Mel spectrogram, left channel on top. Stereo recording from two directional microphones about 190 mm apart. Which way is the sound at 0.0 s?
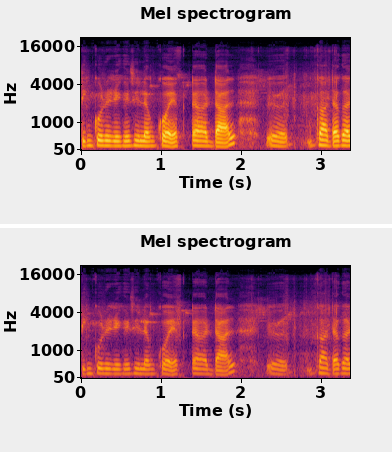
25° left (ahead or behind).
